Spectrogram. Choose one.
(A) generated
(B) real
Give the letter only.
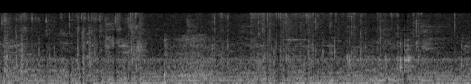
B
